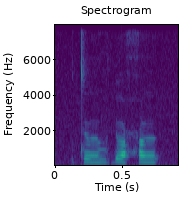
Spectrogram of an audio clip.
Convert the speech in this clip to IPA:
t øː v ɗ ø ħ ø

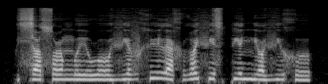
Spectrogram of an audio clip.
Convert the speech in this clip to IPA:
sʲ ʊ˩ sˤ u˩ ŋʷ ɪː˩ w o˩ vʲ ɐ˧ v x y˥ l ɐ˩ x ðˤ y˥ fʲ ɐ˧ s pʲ œ˧ nʲ ɔ˩ vʲ ʊ˧ x ʊ˩

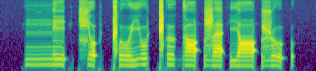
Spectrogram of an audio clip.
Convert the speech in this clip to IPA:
nː i ʔ t͡ɕ o ʔ ǁ u j u ǁ ɯ ɡ ɑ ʔ ʐ æ ʔ j ɑ ʔ ʐ u ʔ

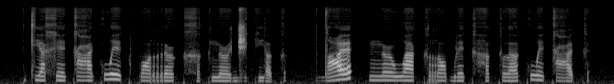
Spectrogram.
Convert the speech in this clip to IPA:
tʲ a x e k ʕ ɛ k w e k p ɔ r ə˞ k x ɐ k n ə˞ d͡ʒ i k j ɐ k | dˤ ɛ | n ə˞ w a k r ɔ b e k h ɐ k l ɐ k w e k ʕ ɛ k

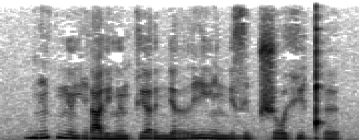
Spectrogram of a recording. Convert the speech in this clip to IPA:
b ĩ p nʲ õ j i ɾ a ɾʲ ɘ lʲ õ kʲ ɐ ɾ ɘ nʲ a r i j ĩ nʲ ɨ z i p ʃ o xʲ ɨ ǃʼ ɘ

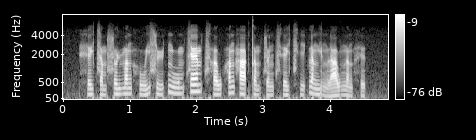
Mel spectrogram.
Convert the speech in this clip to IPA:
h e˧ j t͡s ɐ˨˧ m s ɵ˧ ɥ m ɐ˧ ŋ h uː˨˥ j s yː˨˥ t̚ ŋ uː˧ m t͡s ɛː˥ m t͡sʰ ɐ˧ w h ɐ˥ ŋ h aː˧ k̚ t̪ ɐ˨ m t͡s ɵ˨˧ n t͡sʰ e˨˧ j t͡sʰ iː˨˥ t̚ l ɐ˧ ŋ j ɪ˨˩ ŋ l aː˨˧ w n̪ ɐ˨˩ ŋ h ɪ˨˥ k̚

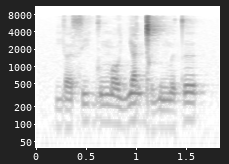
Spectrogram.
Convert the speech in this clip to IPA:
j ɐ˨ s i˦ ɡ u˦ m ɔ˦˨ ʎ a˦ ɡ͡ǀ ə˨ ʎ m ə˨ t̪ ə˦

